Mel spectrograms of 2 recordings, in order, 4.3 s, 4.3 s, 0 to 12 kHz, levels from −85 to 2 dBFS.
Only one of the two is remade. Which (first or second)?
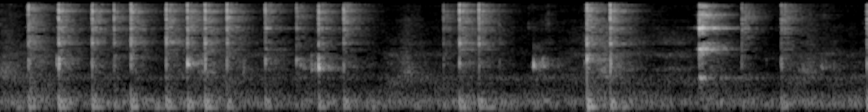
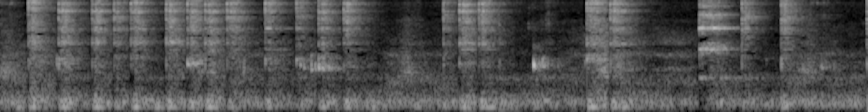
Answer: first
